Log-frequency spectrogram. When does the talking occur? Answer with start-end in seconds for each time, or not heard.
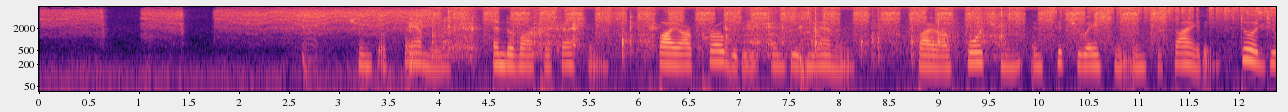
3.1-12.3.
